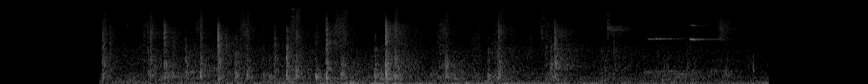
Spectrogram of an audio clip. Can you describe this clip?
People steps
This sound shows a group of classmates walking on a hall.
It was recorded at Tallers building in Campus Poblenou (UPF).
